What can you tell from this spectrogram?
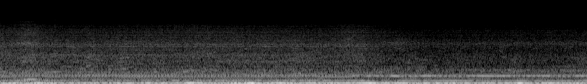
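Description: Car engine running steadily at low speed with a deep rumble, its pitch shifting slightly a little past halfway.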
